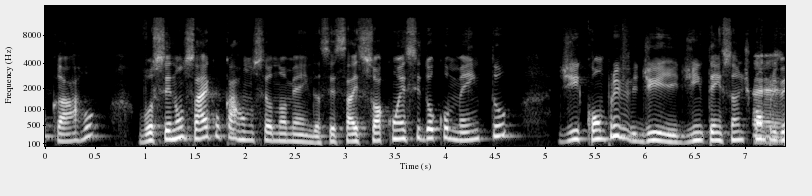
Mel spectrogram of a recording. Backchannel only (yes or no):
yes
